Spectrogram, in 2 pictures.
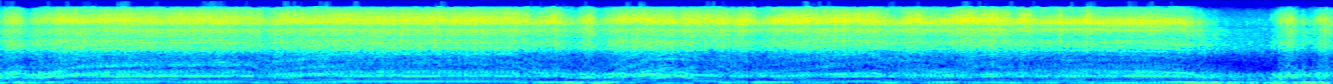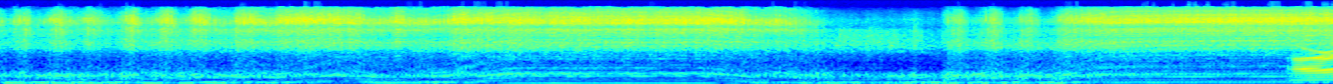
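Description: Nightmare Jester monster truck's engine revving steadily at a Monster Jam show in New Orleans, a loud continuous roar with rising and falling pitch sweeps as the throttle changes.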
